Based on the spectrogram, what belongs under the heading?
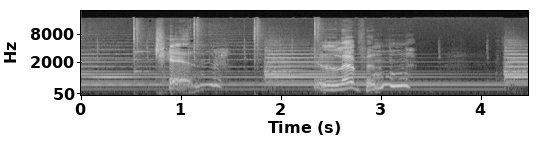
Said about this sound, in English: And sleep he did for exactly 1 hour, when the clock struck 12.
